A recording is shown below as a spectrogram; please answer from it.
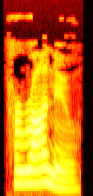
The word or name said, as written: haranu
